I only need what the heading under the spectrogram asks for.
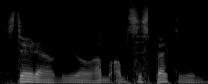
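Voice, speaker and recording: A man's voice: lowish voice, fairly even intonation, a little fast, mellow, no room sound. Rambling young man, dry close sound. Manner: rambling, stumbling over repeated words. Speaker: let's play gamer. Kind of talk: casual game commentary.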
